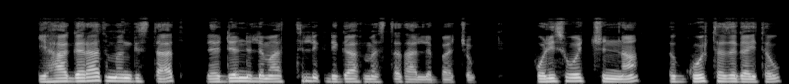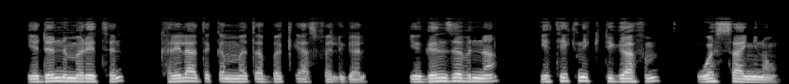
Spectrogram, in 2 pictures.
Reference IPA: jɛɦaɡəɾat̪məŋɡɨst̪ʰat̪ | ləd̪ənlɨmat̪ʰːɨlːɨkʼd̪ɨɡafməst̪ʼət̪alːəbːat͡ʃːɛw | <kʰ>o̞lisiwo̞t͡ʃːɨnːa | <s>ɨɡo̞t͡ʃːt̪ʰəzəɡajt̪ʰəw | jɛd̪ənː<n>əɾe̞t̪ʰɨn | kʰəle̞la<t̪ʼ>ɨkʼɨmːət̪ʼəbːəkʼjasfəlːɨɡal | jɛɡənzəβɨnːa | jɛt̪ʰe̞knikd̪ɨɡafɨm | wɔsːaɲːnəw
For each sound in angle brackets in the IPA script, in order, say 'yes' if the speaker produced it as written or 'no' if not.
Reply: no, no, no, yes

